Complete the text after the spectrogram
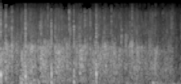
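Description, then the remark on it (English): An audience applauds steadily at the close of a presentation in a Future Tech session at the Legal Tech West Coast conference in Los Angeles. It is a dense, even wash of many hands clapping at a fairly loud level that holds throughout and fades slightly toward the end, with no talking. “we'll give him a big round of applause.”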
